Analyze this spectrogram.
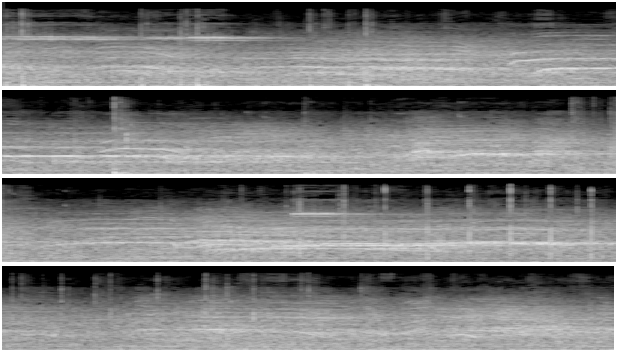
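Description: A volleyball thuds off hands during play.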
